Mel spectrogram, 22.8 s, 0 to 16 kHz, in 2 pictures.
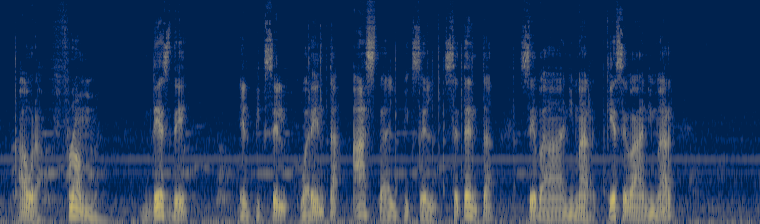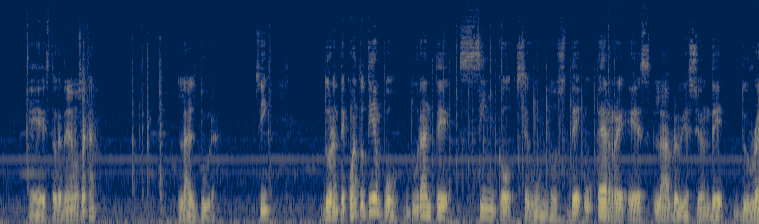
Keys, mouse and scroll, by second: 1.0 Right, 6.3 Right, 10.7 Left, 13.4 Right, 14.3 shift+Right, 17.1 Right, 21.0 Left, 22.2 Right.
